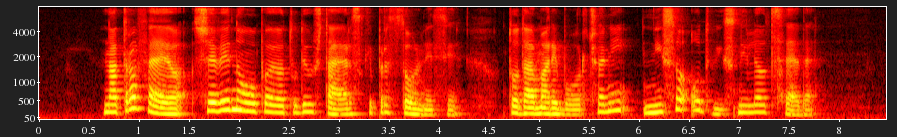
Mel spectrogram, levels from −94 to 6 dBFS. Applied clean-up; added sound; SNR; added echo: none; none; none; none.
